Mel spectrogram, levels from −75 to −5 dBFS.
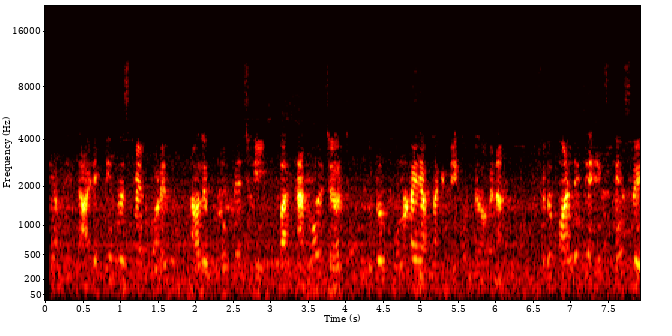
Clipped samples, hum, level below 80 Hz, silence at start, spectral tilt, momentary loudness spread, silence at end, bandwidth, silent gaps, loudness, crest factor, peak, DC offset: under 0.1%; none; -60 dBFS; 0.05 s; -3.5 dB/octave; 19 LU; 0 s; 11 kHz; none; -23 LUFS; 24 dB; 0 dBFS; under 0.1%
